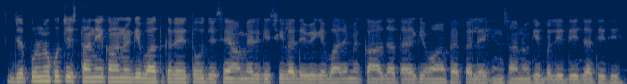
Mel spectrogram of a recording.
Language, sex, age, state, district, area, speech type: Hindi, male, 18-30, Rajasthan, Jaipur, urban, spontaneous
